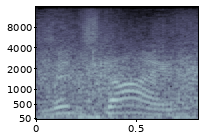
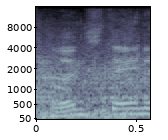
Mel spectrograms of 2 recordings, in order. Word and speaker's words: Lindstein: with the for foru Te lindstein was being called lindstein for the first few games of the tournament his mother Paul twv mispronounced mom knows so we're all changing it l stain is his generation KES for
